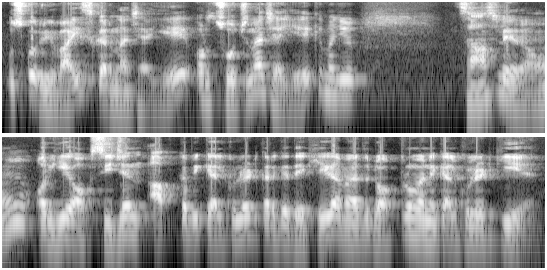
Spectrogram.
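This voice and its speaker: Male doctor, interview guest, fatherly, lively intonation, rhetorical questions. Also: mid-range voice, slightly rough. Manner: explains through everyday examples and rhetorical questions; fatherly, addresses listener as son. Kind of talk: reflective interview answer.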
